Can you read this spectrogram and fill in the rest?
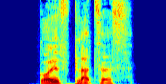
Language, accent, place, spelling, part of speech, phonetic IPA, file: German, Germany, Berlin, Golfplatzes, noun, [ˈɡɔlfˌplat͡səs], De-Golfplatzes.ogg
- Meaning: genitive of Golfplatz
